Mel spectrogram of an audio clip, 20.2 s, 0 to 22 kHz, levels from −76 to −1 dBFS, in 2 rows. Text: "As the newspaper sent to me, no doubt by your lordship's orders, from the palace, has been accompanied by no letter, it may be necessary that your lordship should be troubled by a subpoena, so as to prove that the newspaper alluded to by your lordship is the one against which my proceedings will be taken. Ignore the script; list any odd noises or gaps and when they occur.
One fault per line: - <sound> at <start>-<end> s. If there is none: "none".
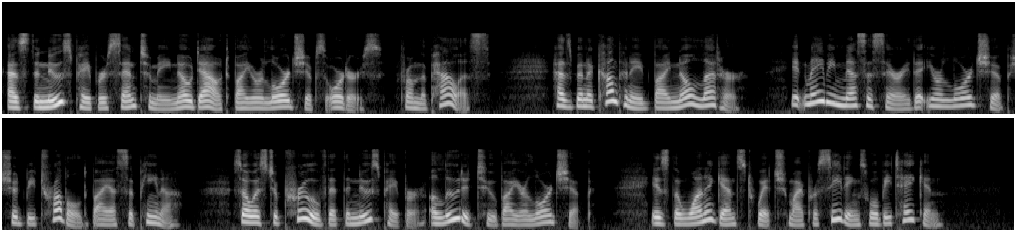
none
